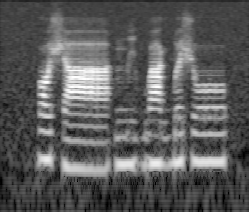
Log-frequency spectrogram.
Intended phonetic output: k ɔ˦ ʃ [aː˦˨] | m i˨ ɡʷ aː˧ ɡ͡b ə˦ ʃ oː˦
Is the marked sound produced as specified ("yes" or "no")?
no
